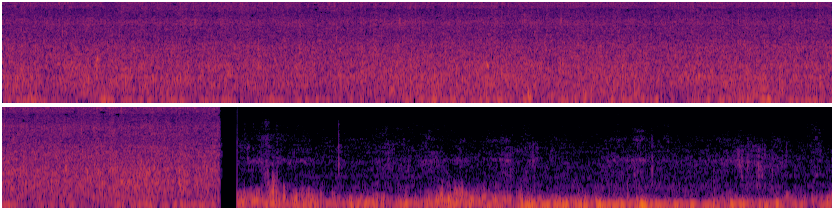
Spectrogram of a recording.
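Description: Mountain creek water rushing along Lamoille Creek in a Nevada canyon, a steady broadband roar for about five seconds, then an abrupt cut to a quieter outdoor scene with softer water and wind rumble.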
